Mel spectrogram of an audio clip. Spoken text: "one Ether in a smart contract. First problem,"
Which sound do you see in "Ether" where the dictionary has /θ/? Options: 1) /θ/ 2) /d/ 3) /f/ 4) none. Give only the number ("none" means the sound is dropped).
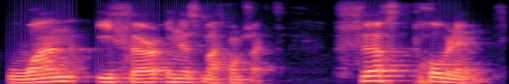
3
